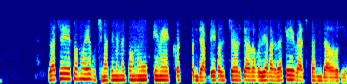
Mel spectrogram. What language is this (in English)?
Punjabi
